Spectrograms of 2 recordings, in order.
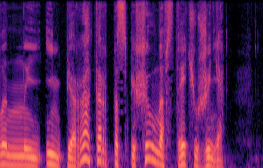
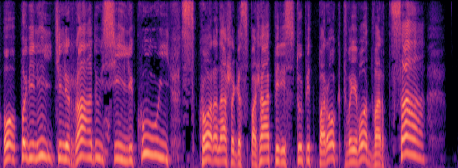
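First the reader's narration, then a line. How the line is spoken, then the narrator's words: Servants shouting joyfully. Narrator (Russian): слуги радостно закричали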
